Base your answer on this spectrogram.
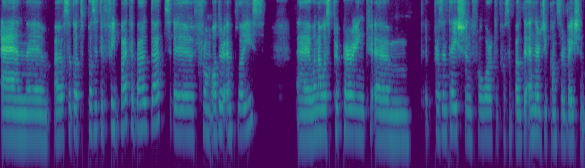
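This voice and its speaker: The speaker has a non-native accent and keeps a moderate pace. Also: woman, medium pitch for a woman, ordinary pitch variation. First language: not English. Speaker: part-time student and engineer. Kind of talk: interview testimony. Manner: halting, many fillers.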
